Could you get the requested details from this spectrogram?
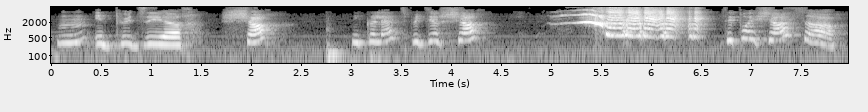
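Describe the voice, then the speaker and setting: High sing-song mother. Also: lively intonation. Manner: sing-song, coaxing, slow and exaggerated. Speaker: parent talking to a toddler. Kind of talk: home video baby talk. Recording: echoey, slightly muffled home video.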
